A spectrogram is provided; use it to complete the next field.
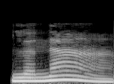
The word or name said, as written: le nain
